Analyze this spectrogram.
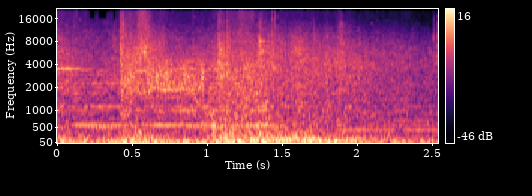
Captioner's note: thudding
